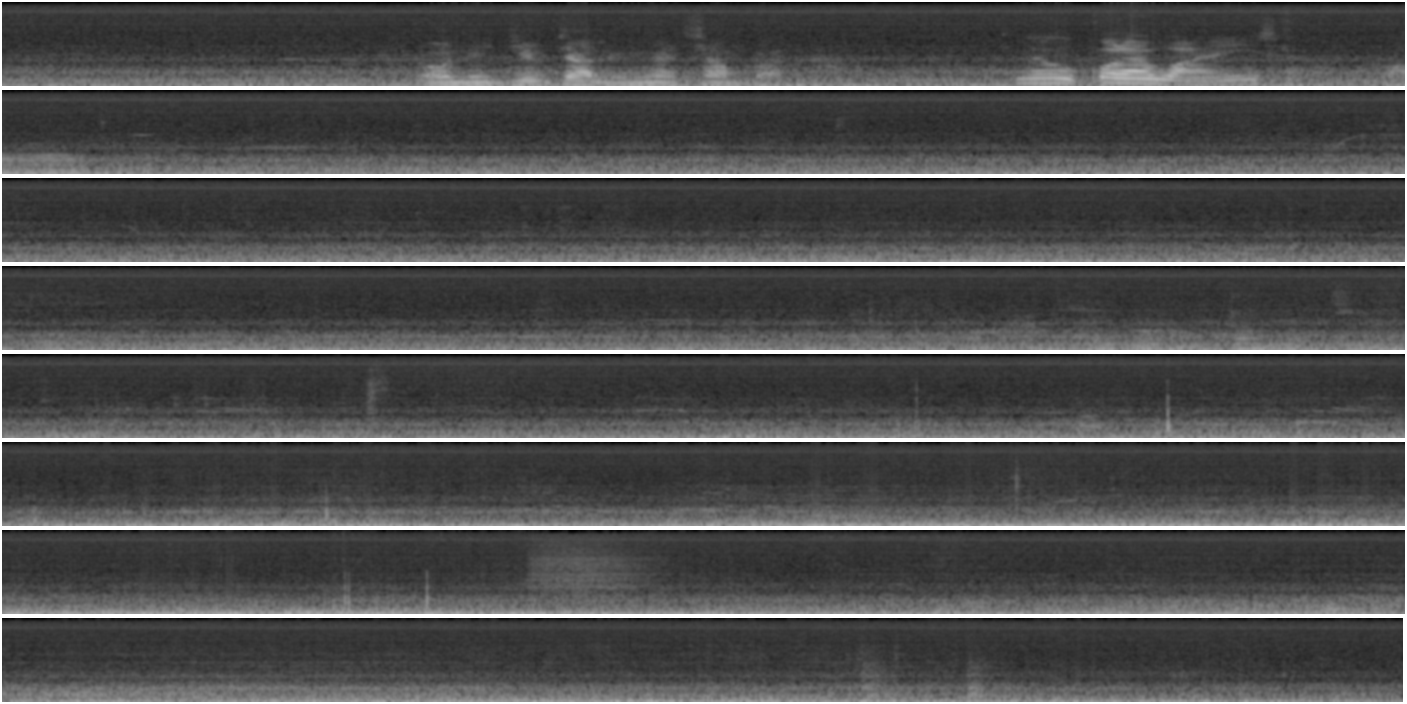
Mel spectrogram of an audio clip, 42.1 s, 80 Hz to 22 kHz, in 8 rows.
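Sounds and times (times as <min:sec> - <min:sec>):
idling car engines in a traffic jam on a narrow road at rush hour: 0:00.0 - 0:42.0
speech: 0:01.6 - 0:03.1, 0:03.8 - 0:05.7.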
